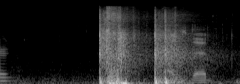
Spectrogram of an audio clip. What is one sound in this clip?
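A rifle shot bangs loudly.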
